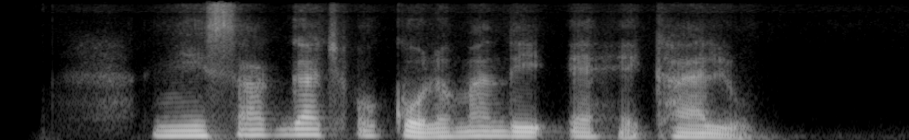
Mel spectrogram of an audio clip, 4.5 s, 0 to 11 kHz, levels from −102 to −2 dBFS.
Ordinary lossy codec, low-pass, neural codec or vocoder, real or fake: Opus, 24 kbps; 9.9 kHz; codec, 24 kHz, 0.5 kbps, DualCodec; fake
